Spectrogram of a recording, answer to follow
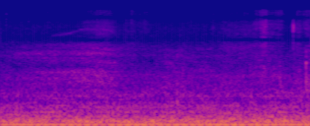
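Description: Room tone: a steady low hum with faint background hiss, and no distinct handling sounds.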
